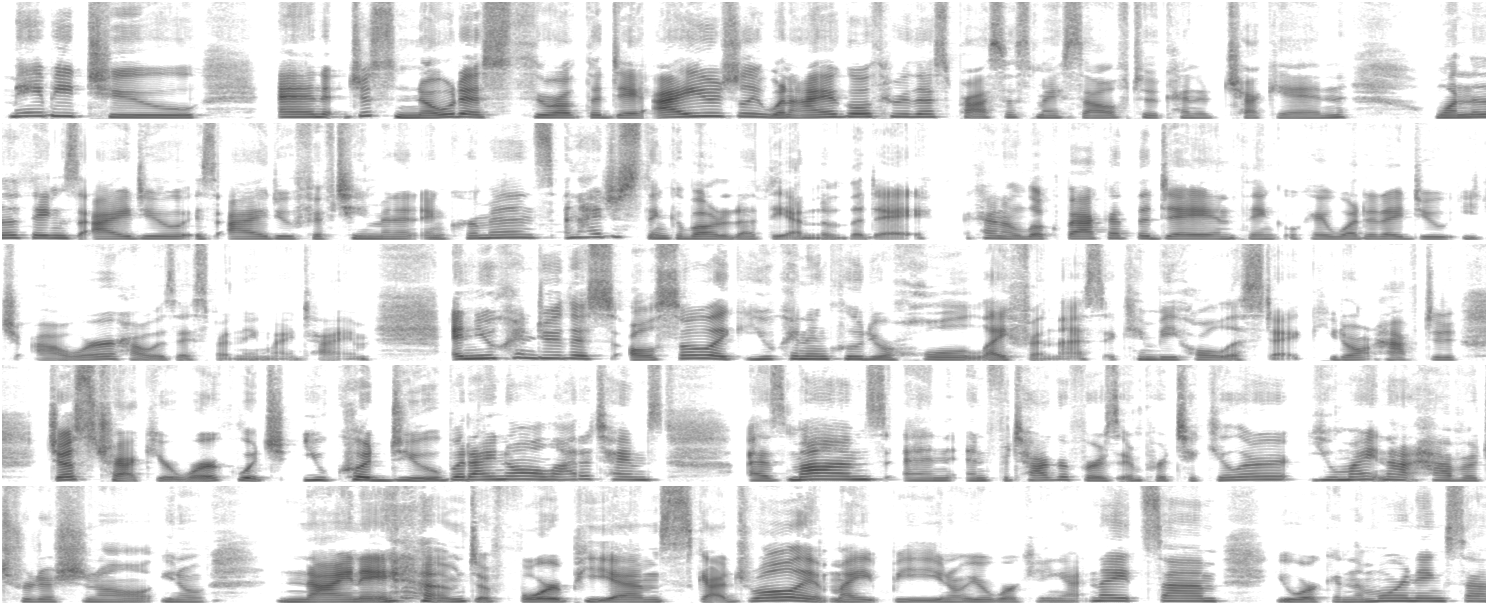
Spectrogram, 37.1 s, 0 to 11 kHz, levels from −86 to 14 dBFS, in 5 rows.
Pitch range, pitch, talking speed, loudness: 195-260 Hz, 220 Hz, 235 wpm, -27 LUFS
